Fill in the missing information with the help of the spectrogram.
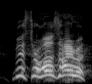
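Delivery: high, very loud cry of alarm; alarmed shout. Retold or imitated. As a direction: shout the driver's name in sudden panic. Passenger screams alarm at driver.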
